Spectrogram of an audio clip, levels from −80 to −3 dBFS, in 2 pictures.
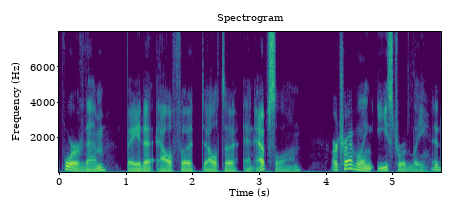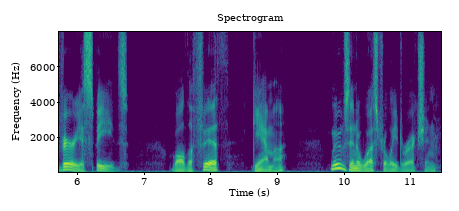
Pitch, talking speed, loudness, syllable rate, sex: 110 Hz, 120 wpm, -22 LUFS, 4.5 syllables/s, male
